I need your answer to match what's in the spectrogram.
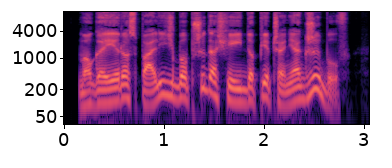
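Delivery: plain reading voice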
